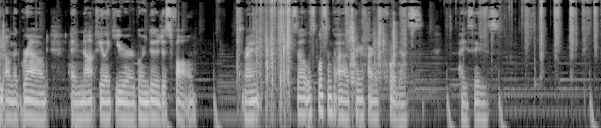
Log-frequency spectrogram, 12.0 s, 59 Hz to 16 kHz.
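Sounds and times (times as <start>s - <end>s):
soft background music: 0.0s - 12.0s
cards being shuffled: 4.7s - 6.0s, 6.7s - 8.4s, 9.4s - 12.0s.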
